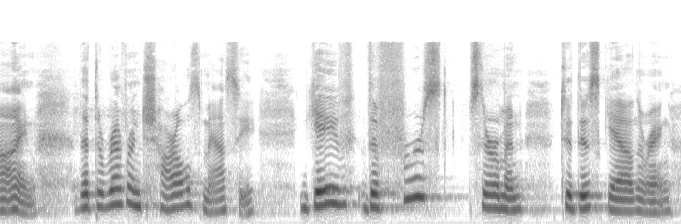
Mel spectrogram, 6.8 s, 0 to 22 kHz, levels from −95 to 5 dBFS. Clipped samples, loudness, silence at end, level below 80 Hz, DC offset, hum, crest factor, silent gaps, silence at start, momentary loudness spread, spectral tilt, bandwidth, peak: under 0.1%; -36 LUFS; 0.05 s; -90 dBFS; under 0.1%; none; 20 dB; none; 0 s; 15 LU; -4.5 dB/octave; 11.5 kHz; -16 dBFS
